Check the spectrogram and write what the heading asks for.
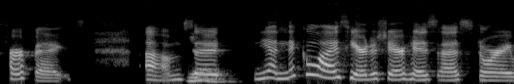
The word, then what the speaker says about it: Nikolai: Nikolai is the way you spell it, but it's actually Nikolai.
